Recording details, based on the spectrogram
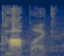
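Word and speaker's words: Koplick: Matt Copick. Copic is not spelled the usual way. It's spelled K O P L I C K, but it's okay.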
